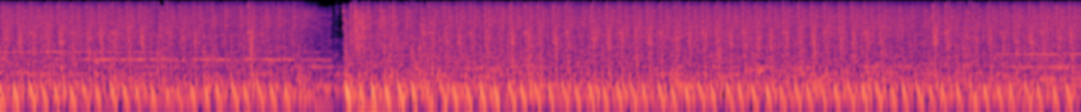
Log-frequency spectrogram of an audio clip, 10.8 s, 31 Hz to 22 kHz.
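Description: Rapid, rhythmic automatic gunfire from The Outer Worlds 2, a sustained rattling burst that runs almost the whole time, dropping out briefly once before resuming, loud and close with no talk.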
